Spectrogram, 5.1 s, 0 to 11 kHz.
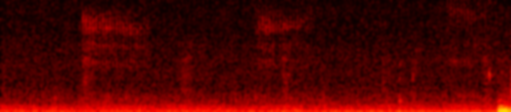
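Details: A 6-month-old domestic cat resting indoors beside a 1-year-old German Shorthaired Pointer. The cat gives a quiet, steady, low rumbling purr. A faint soft thump comes right at the end.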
